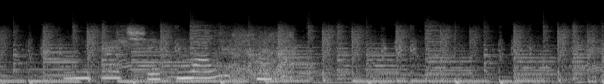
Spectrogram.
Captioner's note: audience laughter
